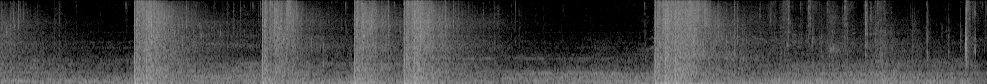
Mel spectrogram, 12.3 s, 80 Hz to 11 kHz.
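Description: Gunshots in Resident Evil 3, five separate loud blasts spaced irregularly across a quiet stretch, each with a short ringing decay over low background ambience.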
